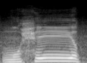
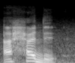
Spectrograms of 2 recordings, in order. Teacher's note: disebut dengan Qalqalah kubra lebih besar lebih nyata dibandingkan dengan Qalqalah ketika terjadi di tengah-tengah kalimat yang sedang kita ucapkan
